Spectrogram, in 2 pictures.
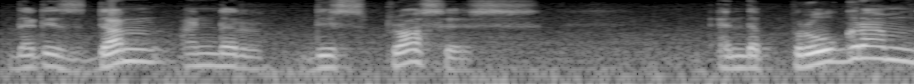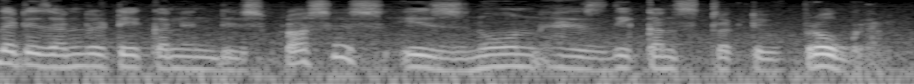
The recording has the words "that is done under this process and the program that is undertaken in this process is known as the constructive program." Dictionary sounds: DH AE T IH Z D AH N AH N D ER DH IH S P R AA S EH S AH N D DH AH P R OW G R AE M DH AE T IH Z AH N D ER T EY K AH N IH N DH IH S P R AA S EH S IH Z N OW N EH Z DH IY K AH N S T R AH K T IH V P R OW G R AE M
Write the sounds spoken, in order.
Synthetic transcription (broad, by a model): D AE T IH Z D AH N AH N D ER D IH S P R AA S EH S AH N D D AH P R OW G R AE M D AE T IH Z AH N D ER T EY K AH N IH N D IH S P R AA S EH S IH Z N OW N EH Z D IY K AH N S T R AH K T IH V P R OW G R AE M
